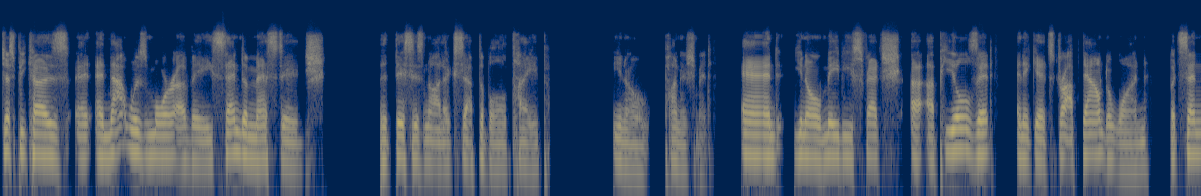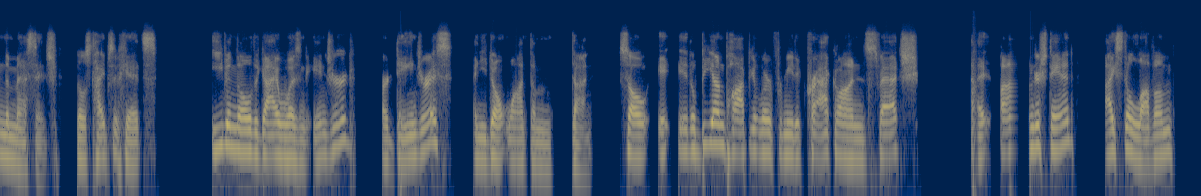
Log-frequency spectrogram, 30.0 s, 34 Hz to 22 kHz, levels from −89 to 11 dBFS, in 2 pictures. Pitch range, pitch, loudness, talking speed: 110-140 Hz, 125 Hz, -26 LUFS, 150 wpm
